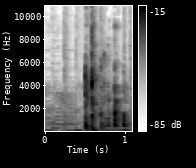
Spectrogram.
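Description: Quick burst of typing on a computer keyboard during a coding session: a short run of light, close clicks and key taps, heard alone without any talking.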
